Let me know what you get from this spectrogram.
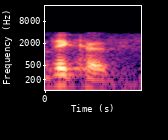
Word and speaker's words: Vicus: By the way, am I pronouncing it right? Is it Vicus? – Yeah. Well, Vicus, yeah. – Vicus. – Vicus. Vicus. – It's Latin.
